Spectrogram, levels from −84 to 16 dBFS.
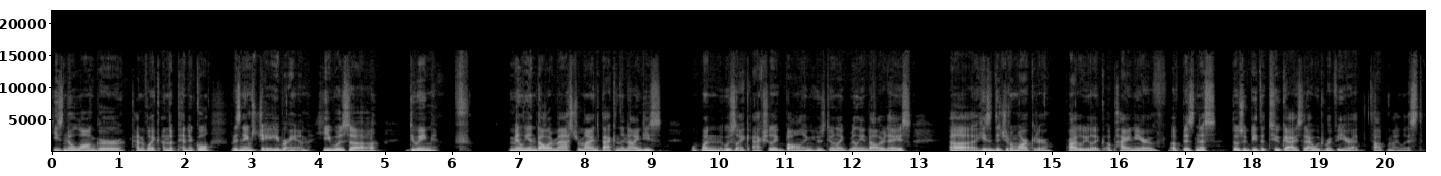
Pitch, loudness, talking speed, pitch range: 85 Hz, -20 LUFS, 195 wpm, 80-95 Hz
